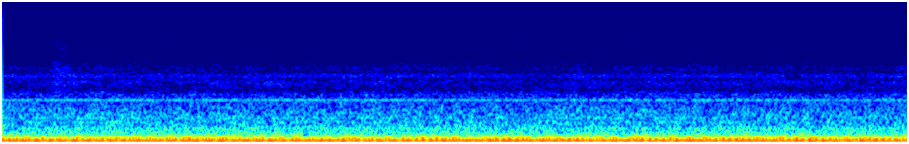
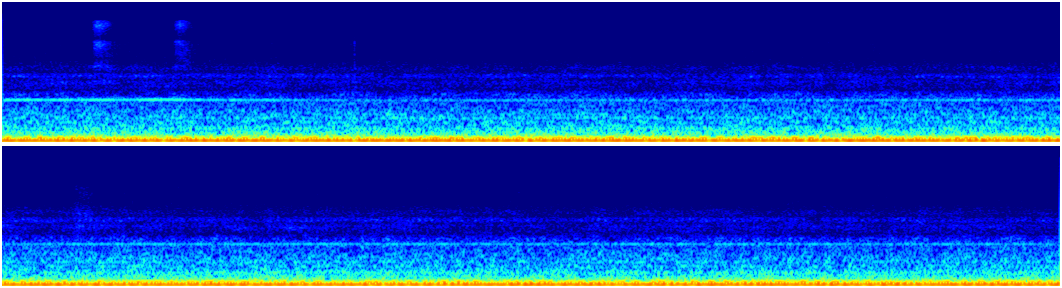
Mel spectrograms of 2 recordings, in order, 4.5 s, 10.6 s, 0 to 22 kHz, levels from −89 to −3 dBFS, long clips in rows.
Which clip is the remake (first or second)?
second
